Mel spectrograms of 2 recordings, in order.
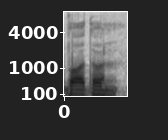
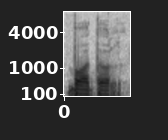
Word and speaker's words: বদন: শব্দের ভুল উচ্চারণ করছে শব্দটি বদন শিশুটি গাইছে বদল জাতীয় সংগীত গাওয়া শেষ হলে শান্ত পরিবেশে শিশুটিকে আবার ওই লাইনটি গাইতে বললাম সে একই রকম ভুল করছে এবার বদল ভুল উচ্চারণের সংশোধন করে আসল শব্দটি বদন আনলাম শব্দটির অর্থ কি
